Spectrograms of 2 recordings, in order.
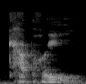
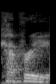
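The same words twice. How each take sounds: First: The name is said with a French accent. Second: The name is said without a French accent.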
